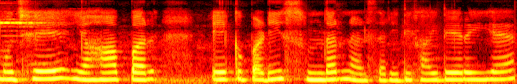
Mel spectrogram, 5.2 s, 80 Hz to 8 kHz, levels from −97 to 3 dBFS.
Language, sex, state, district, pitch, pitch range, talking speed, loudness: Hindi, female, Uttar Pradesh, Saharanpur, 250 Hz, 240-260 Hz, 125 wpm, -17 LUFS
